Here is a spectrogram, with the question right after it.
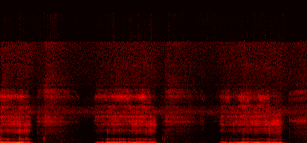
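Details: English Bulldog Bogui asleep with a ball held like a pacifier, snoring in three long, low, droning rasps, each lasting about a second and a quarter and spaced roughly two and a half seconds apart, with quiet breathing between them in a small indoor room.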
